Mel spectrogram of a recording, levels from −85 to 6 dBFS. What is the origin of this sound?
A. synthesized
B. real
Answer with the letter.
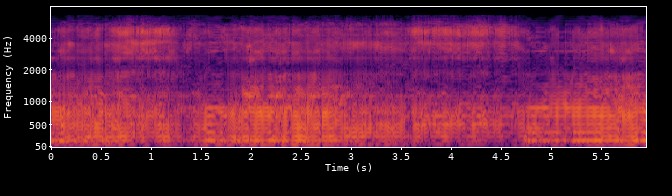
A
